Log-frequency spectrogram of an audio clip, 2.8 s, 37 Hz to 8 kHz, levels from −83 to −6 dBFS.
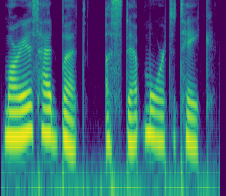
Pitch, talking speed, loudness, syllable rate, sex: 180 Hz, 170 wpm, -17 LUFS, 3.8 syllables/s, female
